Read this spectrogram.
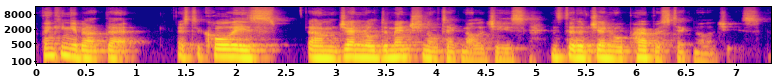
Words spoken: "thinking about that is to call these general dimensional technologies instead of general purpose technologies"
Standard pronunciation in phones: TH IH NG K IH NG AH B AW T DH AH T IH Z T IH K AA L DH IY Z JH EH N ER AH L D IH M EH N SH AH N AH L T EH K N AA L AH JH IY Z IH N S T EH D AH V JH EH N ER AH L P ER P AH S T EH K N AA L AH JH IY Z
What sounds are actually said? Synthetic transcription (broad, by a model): TH IH NG K IH NG AH B AW T DH AH T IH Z T IH K AA L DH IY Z JH EH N ER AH L D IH M EH N SH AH N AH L T EH K N AA L AH JH IY Z IH N S T EH D AH V JH EH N ER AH L P ER P AH S T EH K N AA L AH JH IY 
